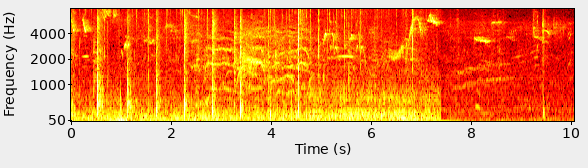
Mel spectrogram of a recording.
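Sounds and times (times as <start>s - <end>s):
hatchet striking wood: 0.0s - 3.5s
small birds chirping: 0.0s - 10.0s.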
